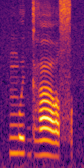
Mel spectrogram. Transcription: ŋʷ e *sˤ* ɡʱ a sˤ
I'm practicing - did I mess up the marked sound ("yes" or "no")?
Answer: yes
